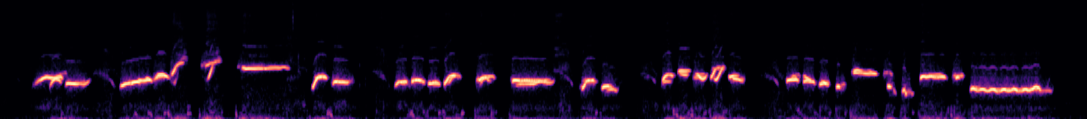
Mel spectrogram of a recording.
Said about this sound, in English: Oh, a pleasure. It's always nice to whistle on a podcast. You don't get enough, do you? It's really nice. It is really nice.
